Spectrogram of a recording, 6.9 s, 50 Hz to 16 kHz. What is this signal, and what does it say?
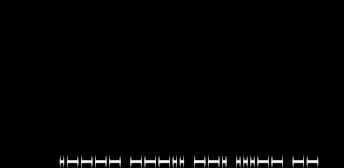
Morse code, heard as a keyed tone, about 17 wpm, 700 Hz. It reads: 18G3M
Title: Code Groups - 5 Letter:Numbers - 17wpm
